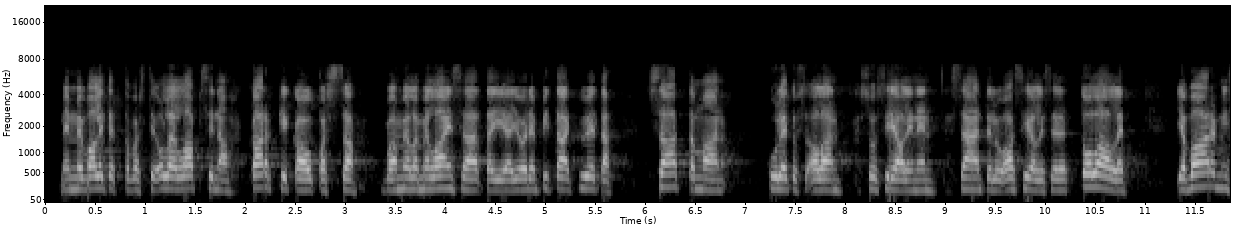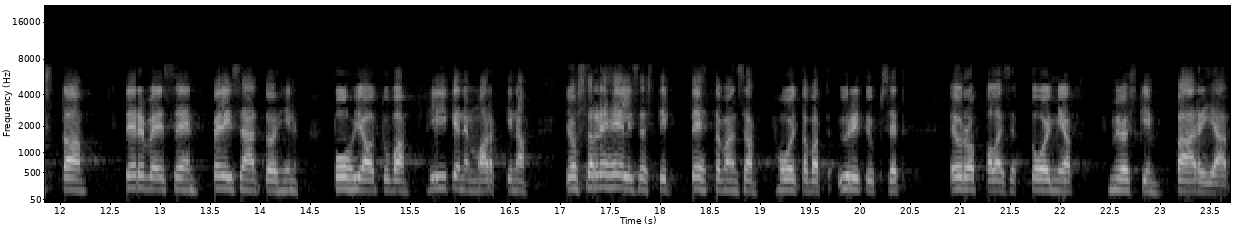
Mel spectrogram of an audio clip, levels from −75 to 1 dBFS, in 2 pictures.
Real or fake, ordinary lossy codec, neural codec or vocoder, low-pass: real; none; none; 7.2 kHz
